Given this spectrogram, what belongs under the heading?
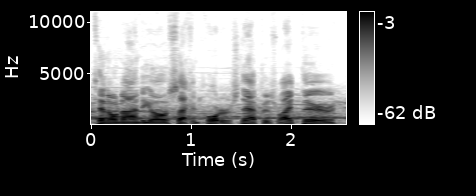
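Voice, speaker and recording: A man's voice: fairly high pitch, fairly even intonation, a little fast, a crowd in the background. An American man doing live radio football play-by-play in clipped phrases, calling the action as it happens. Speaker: play-by-play announcer. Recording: radio broadcast over clear stadium noise. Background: stadium noise.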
